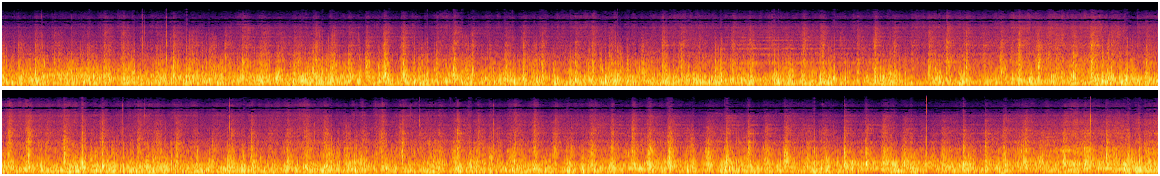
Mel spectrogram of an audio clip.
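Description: Sri Lanka Railways passenger train running at speed, heard at an open carriage window: a steady running noise of the carriage with a continual clatter of wheels over the rail joints.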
